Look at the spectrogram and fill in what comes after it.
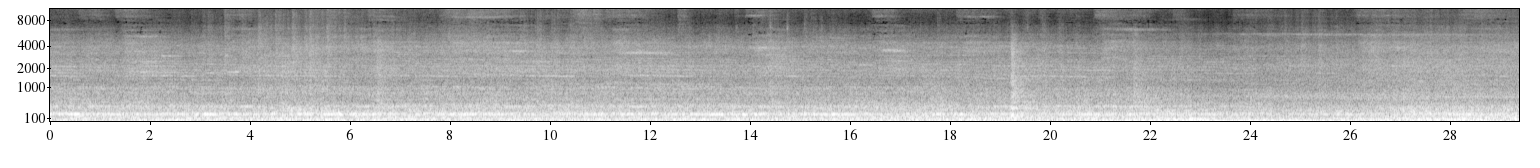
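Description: Freight train of loaded covered hopper cars rolling past close by: a steady rumble of steel wheels on rail, with short, faint high-pitched wheel squeals now and then as the cars take the curve. A deeper rumble builds over the last several seconds.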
